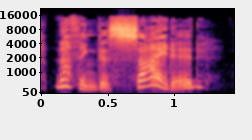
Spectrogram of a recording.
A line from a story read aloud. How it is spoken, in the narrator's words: cried Pippin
